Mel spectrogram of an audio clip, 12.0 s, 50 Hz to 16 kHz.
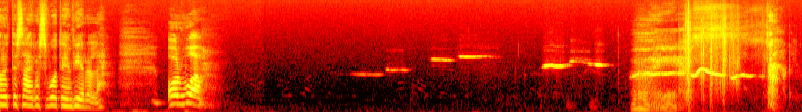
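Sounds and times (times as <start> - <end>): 
speech: 0.0 - 3.2, 9.5 - 10.4
person whistling a tune: 5.3 - 7.5, 8.1 - 9.2, 10.4 - 11.5.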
